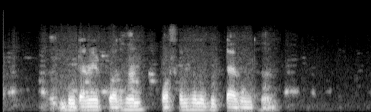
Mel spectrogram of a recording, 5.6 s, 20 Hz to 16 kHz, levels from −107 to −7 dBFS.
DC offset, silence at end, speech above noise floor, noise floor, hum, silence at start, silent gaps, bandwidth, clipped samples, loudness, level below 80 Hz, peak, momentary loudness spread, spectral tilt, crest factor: under 0.1%; 1.15 s; 57 dB; -72 dBFS; none; 0.1 s; none; 6 kHz; under 0.1%; -16 LUFS; -54 dBFS; 0 dBFS; 14 LU; -10.5 dB/octave; 16 dB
